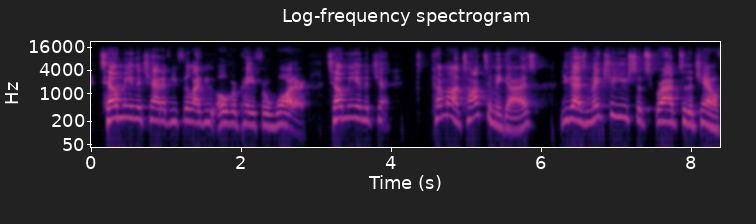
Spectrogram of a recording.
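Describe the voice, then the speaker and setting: A man in his forties from Texas, hosting a solo live podcast stream, ranting sardonically and speaking to the chat. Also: sits high. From Texas, USA. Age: 40s. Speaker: podcast host.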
